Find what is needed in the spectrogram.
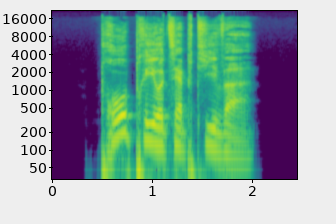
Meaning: inflection of propriozeptiv: 1. strong/mixed nominative masculine singular 2. strong genitive/dative feminine singular 3. strong genitive plural
- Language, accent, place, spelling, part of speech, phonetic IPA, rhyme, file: German, Germany, Berlin, propriozeptiver, adjective, [ˌpʁopʁiot͡sɛpˈtiːvɐ], -iːvɐ, De-propriozeptiver.ogg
